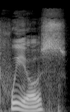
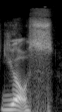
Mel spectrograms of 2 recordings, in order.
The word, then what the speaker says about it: huios: Now, you might hear some people pronouncing it huios, because that's what it looks like. Uh-huh. H, of course, it's written in Greek. – Yeah. – So it uses different letters. But when you transliterate it into our letters, it's spelled H-U-I-O-S, but it's pronounced yos.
